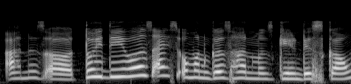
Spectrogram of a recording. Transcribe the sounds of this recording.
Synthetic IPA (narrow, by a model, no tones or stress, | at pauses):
a̰ɦnɨzt̪oɦid̪iʋəzaisʲo̰mɐnɡəzɦanmɐnzkeɳɖeskaw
